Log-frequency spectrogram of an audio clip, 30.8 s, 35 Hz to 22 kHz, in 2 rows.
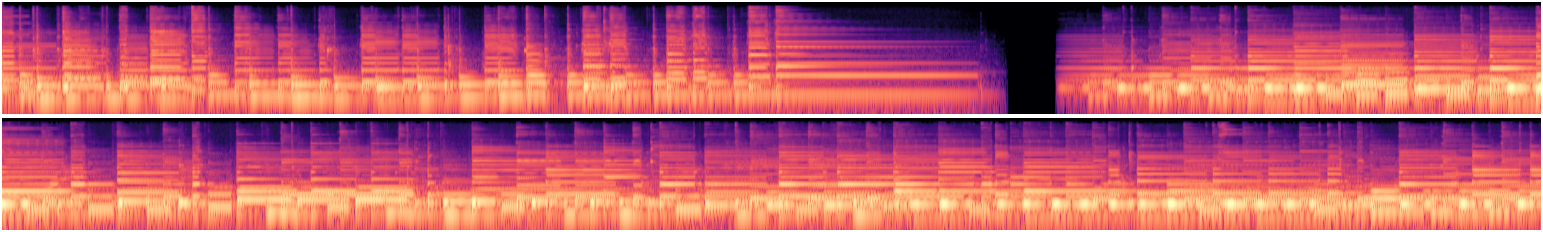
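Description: Martin D-41 dreadnought acoustic guitar (Sitka spruce top, East Indian rosewood back and sides) played with hybrid picking, ending on a chord that rings and fades out about eight seconds in. After a brief silence it is played fingerstyle for the rest of the time. The sound is the dry, unprocessed guitar, with no EQ or compression.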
